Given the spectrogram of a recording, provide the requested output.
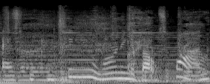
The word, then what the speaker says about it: Juan: You know, because his name starts with the letter J. – Right. – And so some people might think it's Juan, but actually it sounds more like an H. Juan.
